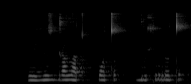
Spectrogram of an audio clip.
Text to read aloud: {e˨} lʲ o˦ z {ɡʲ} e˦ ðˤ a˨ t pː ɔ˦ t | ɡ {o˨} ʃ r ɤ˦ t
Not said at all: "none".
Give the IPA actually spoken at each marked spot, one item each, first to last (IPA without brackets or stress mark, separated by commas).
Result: e˨, ɡʲ, o˦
